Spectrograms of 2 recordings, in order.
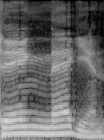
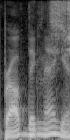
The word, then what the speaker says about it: Brobdingnagian: Sorry, I was pronouncing slightly wrong. Slightly. Brobdingnagian. No, yeah, that's right. Brobdingnagian.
